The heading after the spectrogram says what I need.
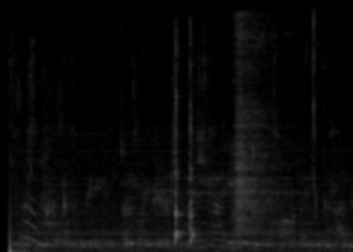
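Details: Infant hiccups: two quick, sharp hiccups close together over quiet room noise.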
